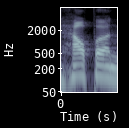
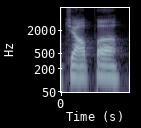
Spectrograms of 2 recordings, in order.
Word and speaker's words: Jalpa: Now, that again, that's kind of like an H instead of a J pronunciation. Halpa, not Jalpa.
